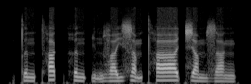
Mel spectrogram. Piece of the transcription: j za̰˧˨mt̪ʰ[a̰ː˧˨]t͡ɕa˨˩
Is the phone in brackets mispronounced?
yes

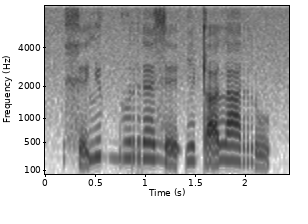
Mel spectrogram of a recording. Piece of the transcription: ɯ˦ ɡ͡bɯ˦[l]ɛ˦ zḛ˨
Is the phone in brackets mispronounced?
yes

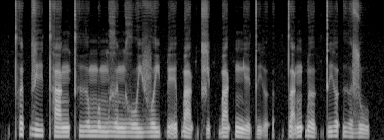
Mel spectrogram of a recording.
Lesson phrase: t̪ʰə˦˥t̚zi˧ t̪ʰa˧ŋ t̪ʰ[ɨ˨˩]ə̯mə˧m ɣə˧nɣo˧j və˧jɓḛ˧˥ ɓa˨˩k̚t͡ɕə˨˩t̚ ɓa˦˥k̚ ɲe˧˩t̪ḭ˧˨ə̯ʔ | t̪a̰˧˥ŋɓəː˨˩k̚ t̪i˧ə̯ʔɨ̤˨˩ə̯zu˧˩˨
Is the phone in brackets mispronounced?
yes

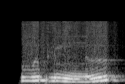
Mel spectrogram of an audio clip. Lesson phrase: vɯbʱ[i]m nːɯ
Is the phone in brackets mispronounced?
yes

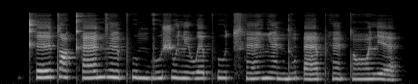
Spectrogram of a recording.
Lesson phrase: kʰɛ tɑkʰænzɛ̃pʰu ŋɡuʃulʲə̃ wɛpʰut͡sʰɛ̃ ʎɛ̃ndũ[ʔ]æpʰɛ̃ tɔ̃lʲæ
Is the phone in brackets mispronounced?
no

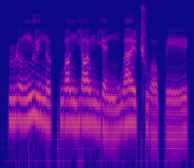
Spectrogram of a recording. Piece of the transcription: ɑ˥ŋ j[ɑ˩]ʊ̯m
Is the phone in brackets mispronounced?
yes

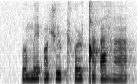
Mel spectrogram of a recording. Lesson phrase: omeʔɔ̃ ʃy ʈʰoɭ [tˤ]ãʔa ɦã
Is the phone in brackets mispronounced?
yes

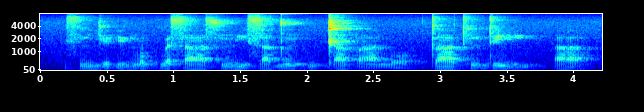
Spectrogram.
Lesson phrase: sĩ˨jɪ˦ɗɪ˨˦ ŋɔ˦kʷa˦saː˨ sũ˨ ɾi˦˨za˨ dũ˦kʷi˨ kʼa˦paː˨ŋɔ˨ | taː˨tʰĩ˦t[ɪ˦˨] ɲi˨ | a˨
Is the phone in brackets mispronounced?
yes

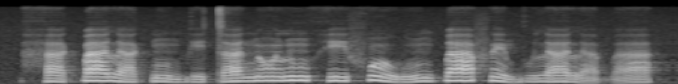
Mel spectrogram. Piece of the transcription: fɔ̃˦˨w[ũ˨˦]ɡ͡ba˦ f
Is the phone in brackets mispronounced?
no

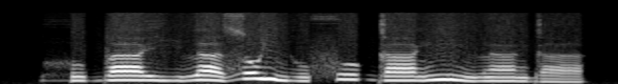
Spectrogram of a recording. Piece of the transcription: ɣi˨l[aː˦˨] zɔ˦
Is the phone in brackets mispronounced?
yes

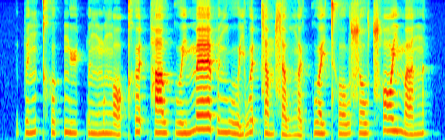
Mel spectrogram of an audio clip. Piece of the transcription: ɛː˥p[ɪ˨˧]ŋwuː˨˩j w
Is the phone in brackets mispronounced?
no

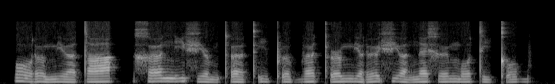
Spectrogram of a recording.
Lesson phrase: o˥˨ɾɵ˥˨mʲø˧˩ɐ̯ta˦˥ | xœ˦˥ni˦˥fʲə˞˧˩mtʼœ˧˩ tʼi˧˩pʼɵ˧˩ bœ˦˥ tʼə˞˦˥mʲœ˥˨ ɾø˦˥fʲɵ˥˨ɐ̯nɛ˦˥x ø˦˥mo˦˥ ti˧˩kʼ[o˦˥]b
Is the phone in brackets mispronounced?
no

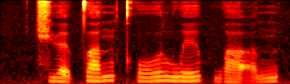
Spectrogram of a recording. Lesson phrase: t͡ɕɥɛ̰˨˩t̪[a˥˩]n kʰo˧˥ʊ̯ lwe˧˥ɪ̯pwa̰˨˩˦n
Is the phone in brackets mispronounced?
yes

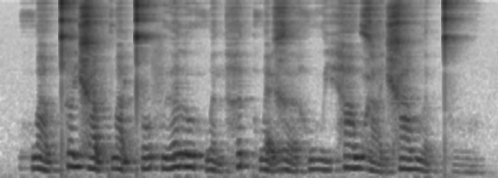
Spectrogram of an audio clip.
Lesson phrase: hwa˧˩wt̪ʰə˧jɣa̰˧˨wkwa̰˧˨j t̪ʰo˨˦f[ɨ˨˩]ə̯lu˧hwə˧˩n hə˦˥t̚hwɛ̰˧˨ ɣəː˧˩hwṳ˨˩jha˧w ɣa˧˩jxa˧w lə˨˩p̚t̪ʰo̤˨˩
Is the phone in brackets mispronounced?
yes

